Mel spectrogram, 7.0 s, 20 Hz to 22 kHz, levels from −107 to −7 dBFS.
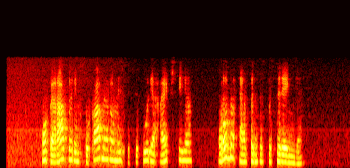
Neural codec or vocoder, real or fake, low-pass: none; real; 5.4 kHz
